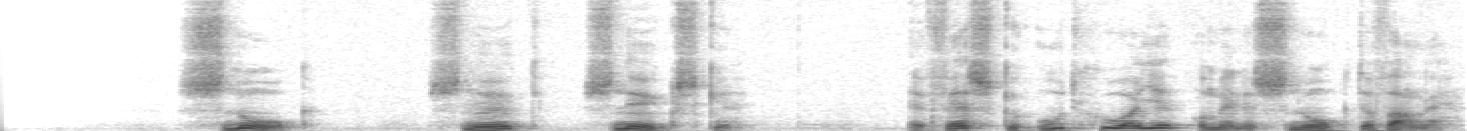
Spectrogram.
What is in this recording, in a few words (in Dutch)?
"snoek", Limburgs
